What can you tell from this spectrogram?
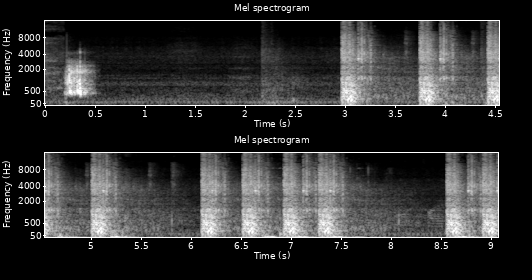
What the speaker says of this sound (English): you got someone firing next to you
